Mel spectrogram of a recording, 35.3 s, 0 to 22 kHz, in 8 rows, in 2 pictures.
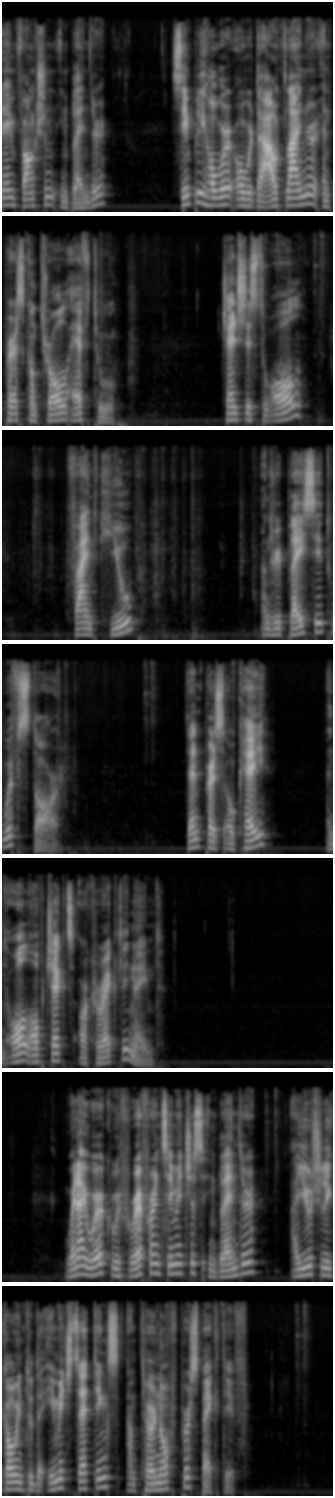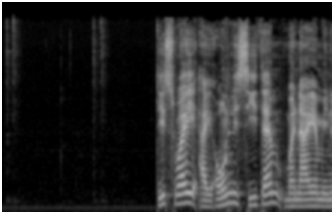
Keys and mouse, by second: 5.7 ctrl+F2, 25.5 click, 28.5 click, 29.2 click, 30.3 click, 32.1 click, 33.8 KP_1, 34.7-35.1 shift+middle drag.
